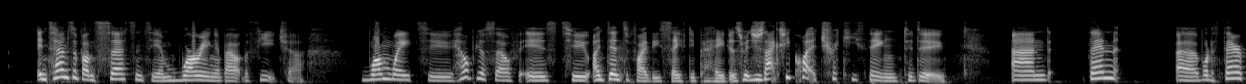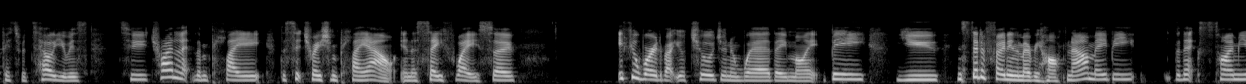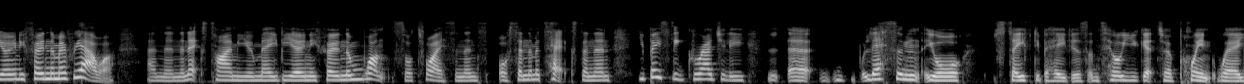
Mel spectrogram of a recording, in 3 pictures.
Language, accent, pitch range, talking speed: English, British, 170-225 Hz, 195 wpm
